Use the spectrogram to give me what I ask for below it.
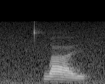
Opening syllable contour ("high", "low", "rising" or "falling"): falling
